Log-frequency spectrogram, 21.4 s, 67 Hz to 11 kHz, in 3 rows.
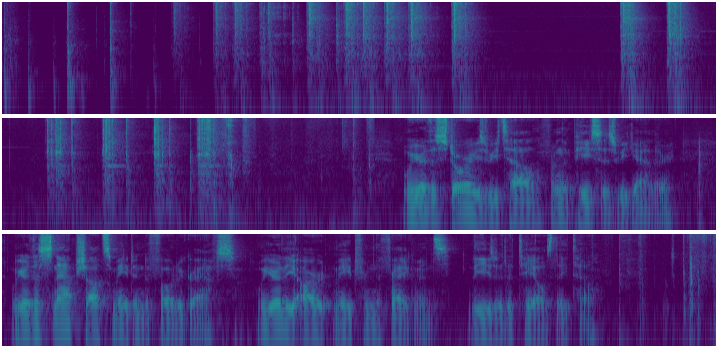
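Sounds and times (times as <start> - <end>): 
typewriter typing on a little table in a kitchen: 1.7 - 4.9, 6.2 - 9.6
speech: 11.2 - 20.3.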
